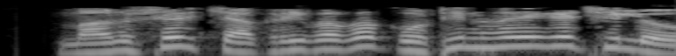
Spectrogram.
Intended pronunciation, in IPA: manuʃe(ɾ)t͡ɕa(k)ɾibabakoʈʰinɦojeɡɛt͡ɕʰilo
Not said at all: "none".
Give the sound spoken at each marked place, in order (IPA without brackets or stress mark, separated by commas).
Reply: ɾ, k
